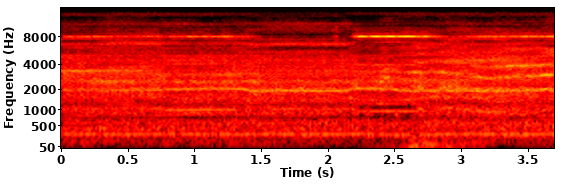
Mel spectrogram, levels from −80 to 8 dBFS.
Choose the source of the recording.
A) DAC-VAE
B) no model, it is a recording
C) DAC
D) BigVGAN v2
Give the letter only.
A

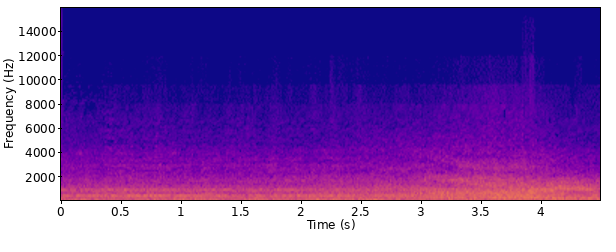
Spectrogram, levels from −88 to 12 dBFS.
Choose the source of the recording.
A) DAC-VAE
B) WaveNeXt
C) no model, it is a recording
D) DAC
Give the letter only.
C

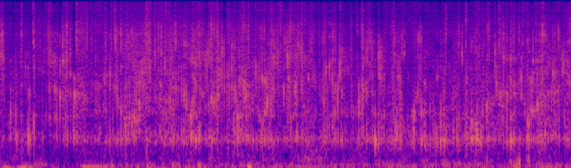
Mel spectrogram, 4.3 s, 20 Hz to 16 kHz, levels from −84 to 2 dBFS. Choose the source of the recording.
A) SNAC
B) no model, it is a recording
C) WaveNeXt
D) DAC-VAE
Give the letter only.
D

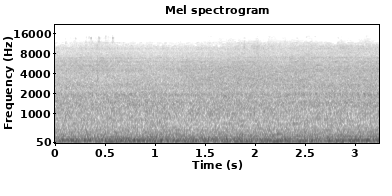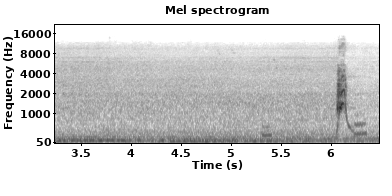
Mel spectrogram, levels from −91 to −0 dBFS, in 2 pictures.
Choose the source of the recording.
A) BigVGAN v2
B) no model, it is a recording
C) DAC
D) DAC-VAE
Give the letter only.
B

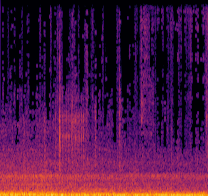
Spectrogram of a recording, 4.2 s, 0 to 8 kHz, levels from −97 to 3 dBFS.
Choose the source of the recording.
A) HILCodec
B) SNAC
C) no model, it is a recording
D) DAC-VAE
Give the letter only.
C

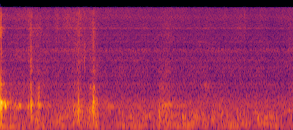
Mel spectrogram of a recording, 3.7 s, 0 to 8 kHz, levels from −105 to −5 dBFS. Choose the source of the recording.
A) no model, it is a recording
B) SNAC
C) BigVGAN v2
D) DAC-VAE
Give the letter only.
D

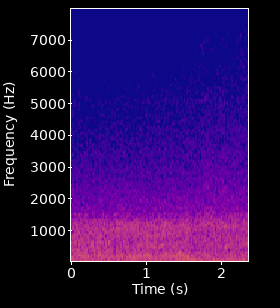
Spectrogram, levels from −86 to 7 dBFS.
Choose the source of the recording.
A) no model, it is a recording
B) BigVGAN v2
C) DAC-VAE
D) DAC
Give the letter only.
A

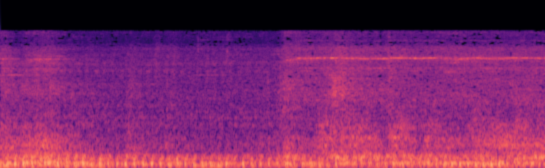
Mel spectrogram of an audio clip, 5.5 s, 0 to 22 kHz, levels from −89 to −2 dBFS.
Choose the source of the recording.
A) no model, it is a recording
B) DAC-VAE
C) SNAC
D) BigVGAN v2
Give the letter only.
A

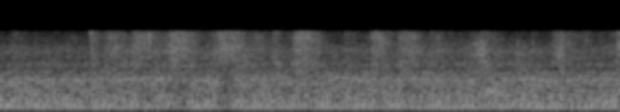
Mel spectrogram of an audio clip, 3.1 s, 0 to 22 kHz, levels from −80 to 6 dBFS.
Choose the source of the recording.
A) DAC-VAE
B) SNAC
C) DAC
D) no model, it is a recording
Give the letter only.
D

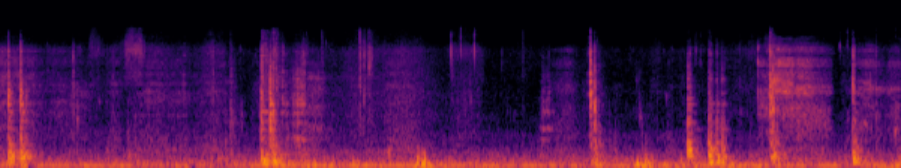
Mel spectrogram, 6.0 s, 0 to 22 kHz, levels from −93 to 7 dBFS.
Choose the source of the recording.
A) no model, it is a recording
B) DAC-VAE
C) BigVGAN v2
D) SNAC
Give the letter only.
A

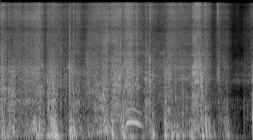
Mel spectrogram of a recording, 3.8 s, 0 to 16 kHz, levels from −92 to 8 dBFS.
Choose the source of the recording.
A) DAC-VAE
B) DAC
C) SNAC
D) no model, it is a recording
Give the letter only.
A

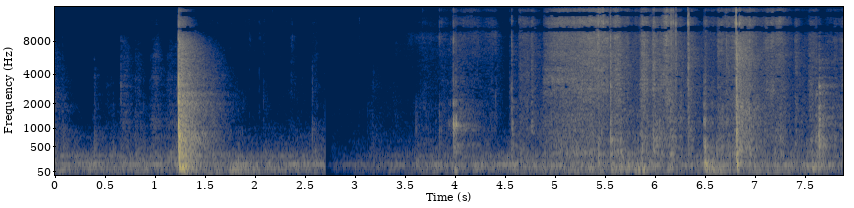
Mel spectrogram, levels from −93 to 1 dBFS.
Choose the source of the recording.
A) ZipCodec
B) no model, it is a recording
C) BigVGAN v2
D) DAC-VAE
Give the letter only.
B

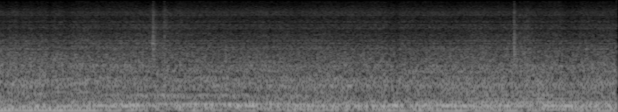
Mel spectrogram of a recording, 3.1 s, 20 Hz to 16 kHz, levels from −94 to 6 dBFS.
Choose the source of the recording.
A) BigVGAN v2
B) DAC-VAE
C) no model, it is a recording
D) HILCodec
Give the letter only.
B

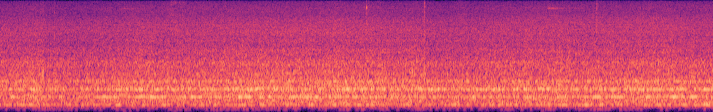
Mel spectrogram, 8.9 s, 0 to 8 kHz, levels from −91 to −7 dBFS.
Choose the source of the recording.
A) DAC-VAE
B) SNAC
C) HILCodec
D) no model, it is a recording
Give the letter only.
D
